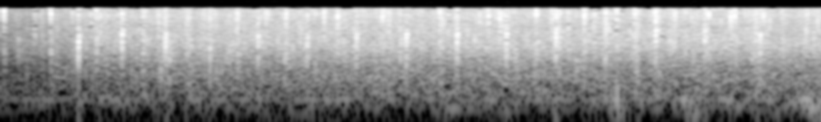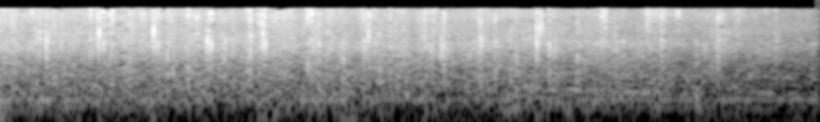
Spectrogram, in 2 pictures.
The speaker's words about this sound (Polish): Ojciec prowincjał przed chwilą nas wszystkich pozdrowił. Wypada więc teraz pozdrowić ojca prowincjała równie gromkimi oklaskami.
